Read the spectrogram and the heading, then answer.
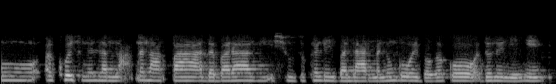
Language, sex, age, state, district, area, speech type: Manipuri, female, 45-60, Manipur, Imphal West, rural, conversation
